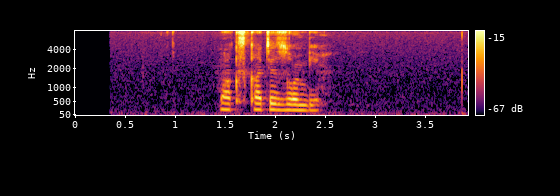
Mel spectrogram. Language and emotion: Russian, neutral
